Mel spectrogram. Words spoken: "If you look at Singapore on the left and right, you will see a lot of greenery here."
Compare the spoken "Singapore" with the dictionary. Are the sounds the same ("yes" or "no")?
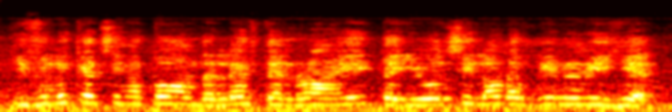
yes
